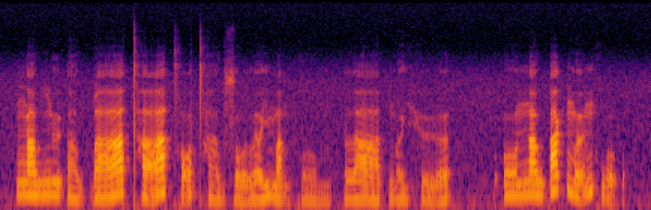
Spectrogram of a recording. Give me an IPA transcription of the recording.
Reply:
ŋ a˧ w ŋ ɨ˧ ʔ a̤˨˩ w ɓ aː˨˦ t̪ʰ a̰ː˧˥ t̪ʰ ɔ̰˧˥ t̪ʰ a̤˨˩ w s o˧˩ l ə˨˦ j m a̰˧˨ m k o̤˨˩ m | l aː˨˩ t̚ m ə̤˨˩ j h ɨ˧˩˨ ə̯ | ʔ o˧ n a˧ w ʔ a˦˥ k̚ m ə̰ː˧˥ n h w o̰˧˨ ʔ

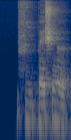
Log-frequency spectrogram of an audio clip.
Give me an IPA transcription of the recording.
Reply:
f i p ɛ ʃ ŋ ə

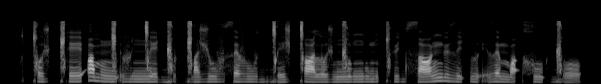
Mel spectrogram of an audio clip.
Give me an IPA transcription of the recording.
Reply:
ǀ o ʒ ǁʰ e ʔ ɑ m ŋ͡ǁ ḛ v i ŋ͡ǀ e ɡ͡ǁ u ɡ͡ǁ ɑ ʒ u v θ ɛ v β u d ɡ͡ǀ e ʒ ǀ ɑ l o ʒ ŋ͡ǁ u ŋ u m ǀʰ y d θ ɑ ŋ y ð i ʔ β ḛ ð ɛ m ɑ ʔ x u ʔ ɡ͡ǁ o

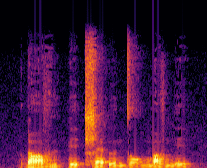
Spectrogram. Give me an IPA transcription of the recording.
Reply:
ɗ ɑ˦˨ v ʉ˦ k͡p e˧ ʔ ʂ æ˧ ʔ ɵ˦ n d ɔ˦˨ ŋ͡m ɑ˧ v ŋ e˧

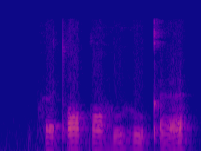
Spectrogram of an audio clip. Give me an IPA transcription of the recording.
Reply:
pʰ ə˩˥ tʼ ɔ˦˨ k ɔ˨˩ ɦ u˩˥ ɦ u˧˩˧ kʼ ɜ˩˥

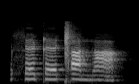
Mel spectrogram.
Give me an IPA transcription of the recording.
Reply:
ɬ ɛ ʈ ɛ ǁ a n d ã

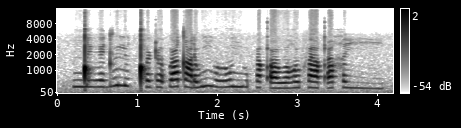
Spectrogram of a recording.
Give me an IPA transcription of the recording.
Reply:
ŋ͡ǃ e ɦ ɛ d ɯ n̪ ɯ ǃʰ ʌ ʈ ʌ ʔ u tˤ a ɾ u ɲ o ɦ o ɲ u h ɯ qʼ oː ʁ u f a qʼ i χ iː

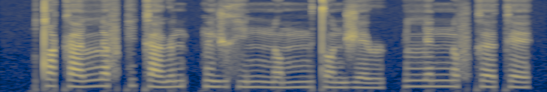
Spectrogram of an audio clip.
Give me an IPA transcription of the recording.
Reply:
tˤ ɜ k a lː a f k i k a ɳ ə˞ n pː ẽ ʒ ʏ x i nː ɔ mː ʏ t̪ ɔ n ʒ ɛ ɹ | lː ɛ nː ɔ f k ɜ k ɛ

